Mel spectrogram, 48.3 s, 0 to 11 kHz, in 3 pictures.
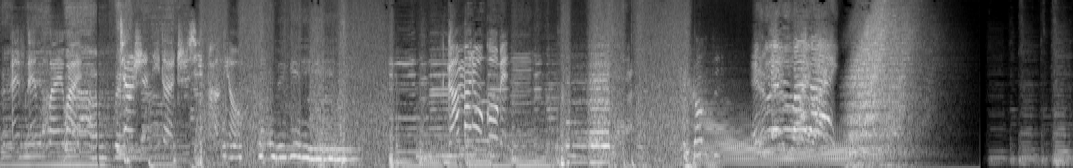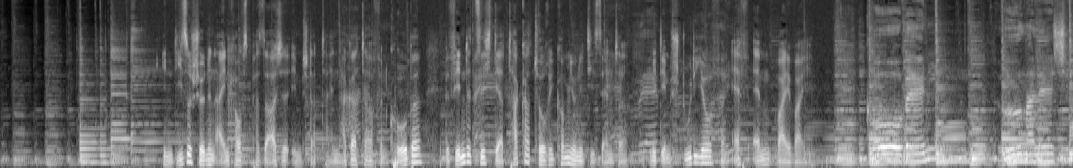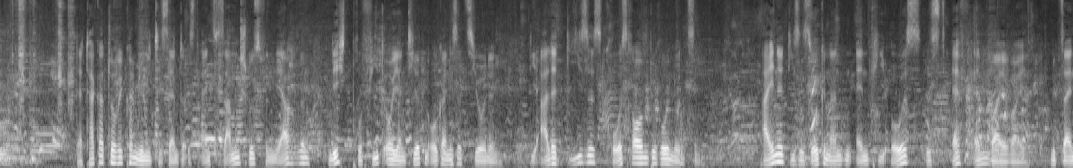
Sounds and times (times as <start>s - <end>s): Music: 0.0s - 3.3s, 4.0s - 9.2s, 10.3s - 12.6s, 14.8s - 33.2s
Speech: 18.5s - 28.3s, 32.3s - 48.2s.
